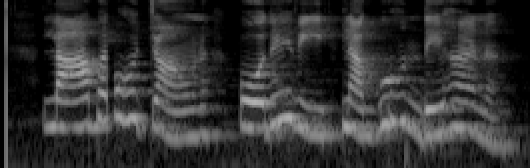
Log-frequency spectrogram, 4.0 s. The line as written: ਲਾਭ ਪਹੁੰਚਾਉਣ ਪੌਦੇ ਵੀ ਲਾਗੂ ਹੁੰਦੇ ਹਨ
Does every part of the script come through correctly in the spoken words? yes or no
yes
